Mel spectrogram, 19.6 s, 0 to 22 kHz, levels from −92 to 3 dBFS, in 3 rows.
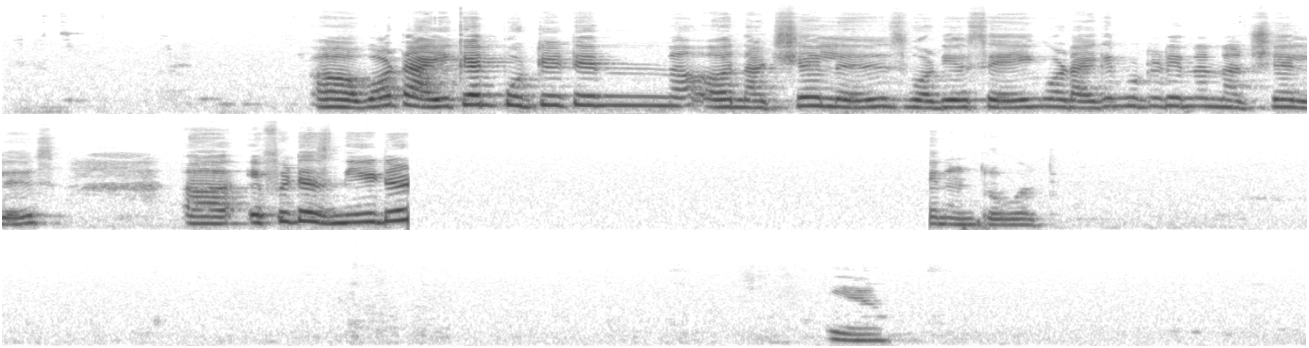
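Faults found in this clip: Audio dropout to a faint residue, 8.55–11.16 s. Signal path likely lost its source while the downstream chain stayed live. Speech cuts abruptly for about 2.6 s, leaving only hiss roughly 45 dB below normal level, then returns mid-flow.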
